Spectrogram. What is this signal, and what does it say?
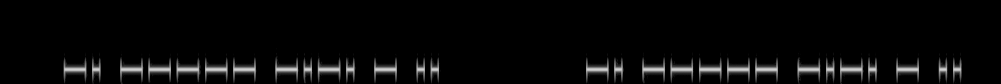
Morse code, heard as a keyed tone, about 17 wpm, 700 Hz. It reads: N0CTI N0CTI
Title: USA Call Signs - 5 Characters - Repeated 3x - 17wpm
